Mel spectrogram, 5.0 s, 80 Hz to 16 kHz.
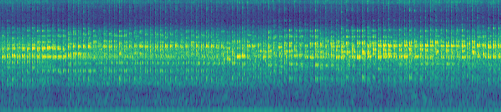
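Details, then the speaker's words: Yamaha Lexi 125 scooter, error code 61, after a new spark plug fixed the no-start: steady idle with a harsh, uneven tapping beat; engine runs but rough, teardown planned, cause not yet known. "ternyata ada di busi ketika businya saya ganti dia hidup walaupun gak normal ya suaranya kasar nanti ini kita lakukan turun mesin ya"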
